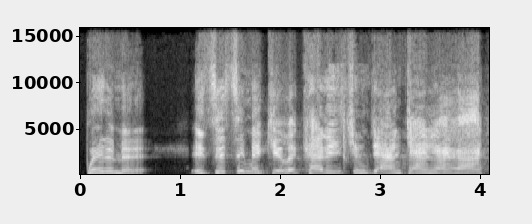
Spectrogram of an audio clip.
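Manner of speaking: hammed-up wife catching on; suspicious wife. Husband mimicking wife recognizing the cafe, suspicious. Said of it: "She's like".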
